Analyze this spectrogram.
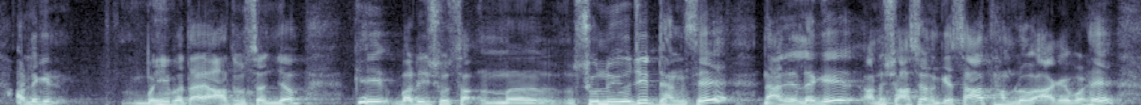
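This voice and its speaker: A man is speaking. His intonation is lively. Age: 60s. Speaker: college principal. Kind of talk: speech. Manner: halting.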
